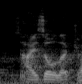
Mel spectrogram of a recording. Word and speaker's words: piezoelectric: So the other type is the, how did I pronounce that correctly? The piezoelectric? – Piezoelectric. – Piezoelectric, okay. Thank you.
